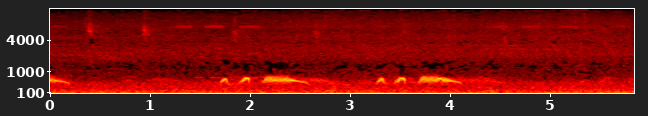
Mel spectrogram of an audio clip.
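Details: Spotted dove decoy bird from Long Đức, Trà Vinh, Vietnam, 22 February 2021, "giọng tiểu" voice style; two somewhat distant phrases of short paired coos ending in a longer soft coo, over heavy low-pitched background noise.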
